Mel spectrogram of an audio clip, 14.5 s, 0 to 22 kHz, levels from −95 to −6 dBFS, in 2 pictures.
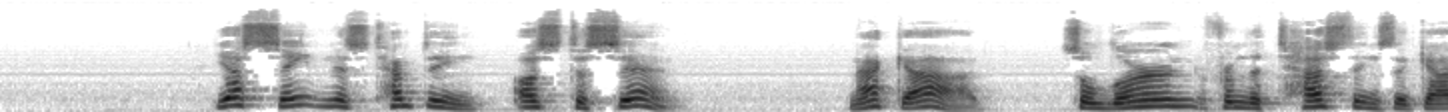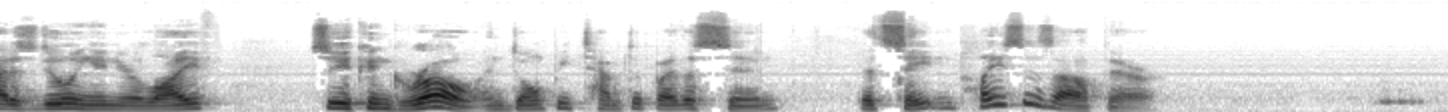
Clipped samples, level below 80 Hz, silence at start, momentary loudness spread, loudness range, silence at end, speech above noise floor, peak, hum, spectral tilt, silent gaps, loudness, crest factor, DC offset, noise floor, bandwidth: under 0.1%; -78 dBFS; 1.1 s; 14 LU; 7 LU; 1.5 s; 45 dB; -6 dBFS; none; -4.5 dB/octave; none; -26 LUFS; 22 dB; under 0.1%; -70 dBFS; 14.5 kHz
